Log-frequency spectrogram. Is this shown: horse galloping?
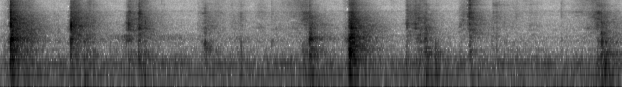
no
